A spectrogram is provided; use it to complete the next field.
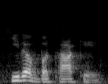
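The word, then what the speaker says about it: Kitabatake: Kita. See, I said Kido. Kita Batake.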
